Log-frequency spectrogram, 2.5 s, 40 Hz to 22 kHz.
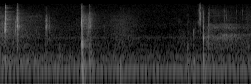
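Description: A few scattered keystrokes click on a computer keyboard while commands are entered for a Cypress PSoC6 BLE Pioneer Kit. The taps are sparse, quiet and uneven, with short gaps between them.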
